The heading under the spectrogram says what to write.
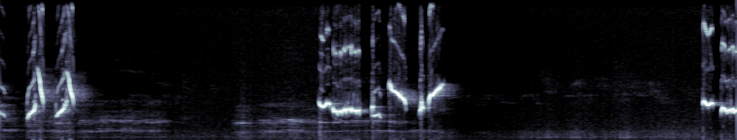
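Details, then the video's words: Orange-headed thrush singing as a lure track to encourage other birds to sing: paired upswept whistles, a busy cluster of slurred notes after a pause, and a final phrase, with soft low whistles between. "pancingan anis merah bikin cepat ngeplong"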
